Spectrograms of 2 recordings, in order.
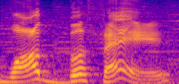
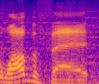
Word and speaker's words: Wobbuffet: His name's spelled Wobbuffet. I don't know why they pronounce it Wobbuffet.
